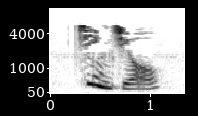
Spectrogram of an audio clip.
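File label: "敬酒", Mandarin Chinese; hsk; chinese-flashcards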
